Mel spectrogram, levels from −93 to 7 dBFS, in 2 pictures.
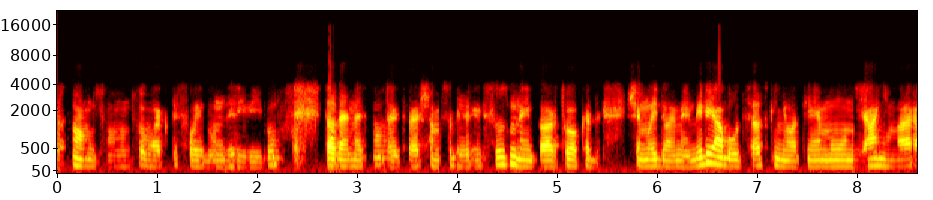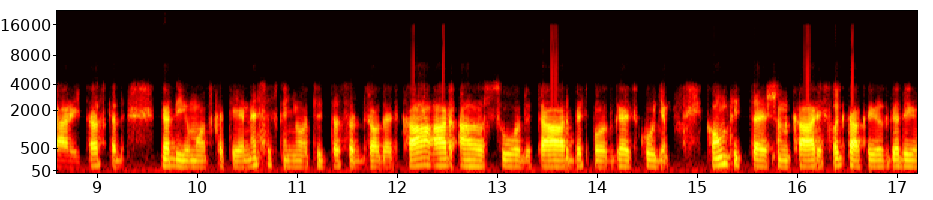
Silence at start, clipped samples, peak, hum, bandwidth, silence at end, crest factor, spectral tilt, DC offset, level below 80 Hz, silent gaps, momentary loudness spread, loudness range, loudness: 0 s; under 0.1%; 0 dBFS; none; 7.4 kHz; 0 s; 20 dB; -8 dB/octave; under 0.1%; -60 dBFS; none; 14 LU; 5 LU; -20 LUFS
